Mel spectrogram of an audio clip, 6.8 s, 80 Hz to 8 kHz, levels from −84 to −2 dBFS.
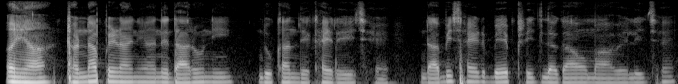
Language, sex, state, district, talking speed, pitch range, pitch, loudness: Gujarati, male, Gujarat, Valsad, 140 wpm, 115-130 Hz, 120 Hz, -26 LUFS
